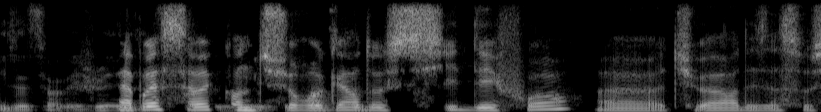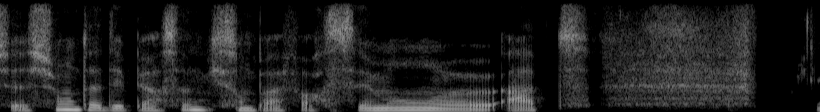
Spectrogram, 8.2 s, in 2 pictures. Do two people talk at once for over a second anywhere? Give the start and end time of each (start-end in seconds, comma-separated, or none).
0.6-1.8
